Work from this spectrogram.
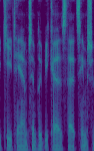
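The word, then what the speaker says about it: qui tam: this up The Whistleblower technical name is I pronounce it as ketam and it is spelled Q UI t a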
